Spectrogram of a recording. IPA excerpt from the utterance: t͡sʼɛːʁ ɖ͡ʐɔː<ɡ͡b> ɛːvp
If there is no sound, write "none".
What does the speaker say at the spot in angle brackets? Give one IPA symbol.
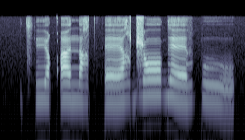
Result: ɡ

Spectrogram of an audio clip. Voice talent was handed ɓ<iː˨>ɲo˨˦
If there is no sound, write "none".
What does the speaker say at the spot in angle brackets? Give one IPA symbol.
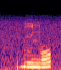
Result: iː˨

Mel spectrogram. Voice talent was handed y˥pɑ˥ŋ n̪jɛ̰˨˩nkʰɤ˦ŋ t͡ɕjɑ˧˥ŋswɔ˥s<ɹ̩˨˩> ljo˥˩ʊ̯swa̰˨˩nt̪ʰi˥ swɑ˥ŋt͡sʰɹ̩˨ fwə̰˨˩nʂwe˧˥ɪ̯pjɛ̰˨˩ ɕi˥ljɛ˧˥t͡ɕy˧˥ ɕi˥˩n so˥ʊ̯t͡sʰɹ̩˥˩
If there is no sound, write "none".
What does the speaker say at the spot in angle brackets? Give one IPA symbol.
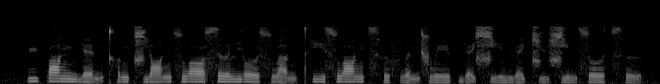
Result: ɹ̩˥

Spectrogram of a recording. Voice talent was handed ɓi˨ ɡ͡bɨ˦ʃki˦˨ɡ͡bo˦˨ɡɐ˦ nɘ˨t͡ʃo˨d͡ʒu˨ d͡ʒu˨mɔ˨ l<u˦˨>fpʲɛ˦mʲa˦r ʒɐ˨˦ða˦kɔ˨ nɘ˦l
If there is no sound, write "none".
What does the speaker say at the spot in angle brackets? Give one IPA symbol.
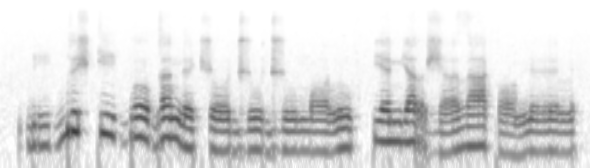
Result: u˨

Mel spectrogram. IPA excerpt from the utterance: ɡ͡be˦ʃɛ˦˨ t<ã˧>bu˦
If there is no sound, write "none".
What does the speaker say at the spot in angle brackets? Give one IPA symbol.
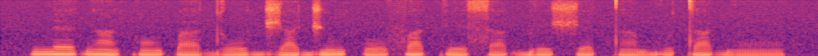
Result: ã˧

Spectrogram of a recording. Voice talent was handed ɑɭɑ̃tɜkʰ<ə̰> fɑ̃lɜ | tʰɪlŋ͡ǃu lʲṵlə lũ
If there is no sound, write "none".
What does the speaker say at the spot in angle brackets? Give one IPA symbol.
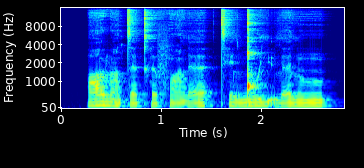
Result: ə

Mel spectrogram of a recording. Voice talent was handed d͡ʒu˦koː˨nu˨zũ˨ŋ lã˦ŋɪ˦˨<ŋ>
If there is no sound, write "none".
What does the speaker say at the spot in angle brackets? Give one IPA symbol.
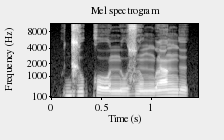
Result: none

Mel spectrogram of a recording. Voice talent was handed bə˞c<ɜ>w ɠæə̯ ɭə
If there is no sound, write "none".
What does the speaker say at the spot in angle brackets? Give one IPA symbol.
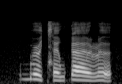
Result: ɛ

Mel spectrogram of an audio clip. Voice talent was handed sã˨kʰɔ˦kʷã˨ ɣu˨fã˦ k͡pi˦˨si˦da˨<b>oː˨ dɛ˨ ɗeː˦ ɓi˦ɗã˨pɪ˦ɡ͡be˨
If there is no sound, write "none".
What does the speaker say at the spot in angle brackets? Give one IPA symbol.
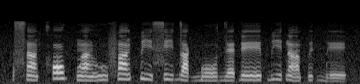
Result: ɡ͡b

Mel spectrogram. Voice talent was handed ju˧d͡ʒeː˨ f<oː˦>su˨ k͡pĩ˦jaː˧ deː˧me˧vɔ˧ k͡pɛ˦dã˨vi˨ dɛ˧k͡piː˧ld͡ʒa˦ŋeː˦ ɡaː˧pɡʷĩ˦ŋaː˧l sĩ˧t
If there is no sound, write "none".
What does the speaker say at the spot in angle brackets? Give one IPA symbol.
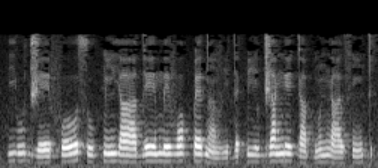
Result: oː˨˦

